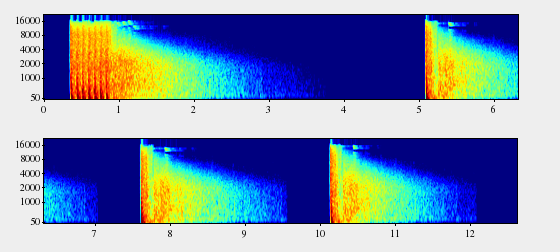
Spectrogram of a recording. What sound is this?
Automatic Assault Rifle
Made in ableton live, layered and processed together and assembled into a loop resembling automatic fire. Couple single shots with minor pitch differences in there for bonus.
assault, battle, gun, military, rifle, shot, war, weapon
